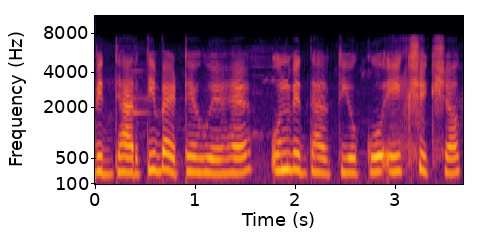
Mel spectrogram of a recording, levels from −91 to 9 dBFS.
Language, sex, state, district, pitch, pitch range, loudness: Hindi, female, Maharashtra, Gondia, 265 Hz, 250-280 Hz, -16 LUFS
